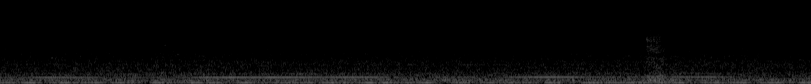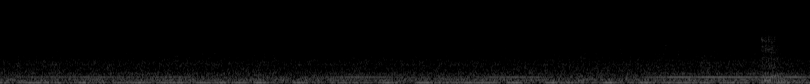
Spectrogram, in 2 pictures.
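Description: An electric locomotive hums and rumbles steadily as it rolls along the track.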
